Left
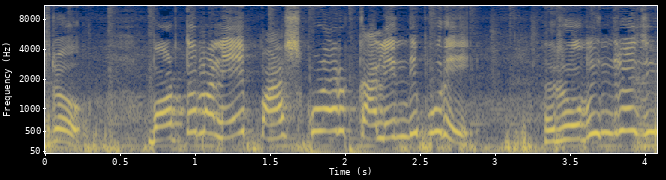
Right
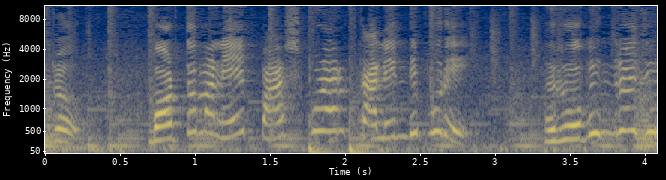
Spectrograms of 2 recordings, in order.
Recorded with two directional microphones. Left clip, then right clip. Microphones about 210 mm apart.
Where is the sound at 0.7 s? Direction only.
25° left (ahead or behind).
